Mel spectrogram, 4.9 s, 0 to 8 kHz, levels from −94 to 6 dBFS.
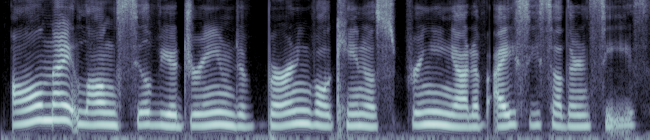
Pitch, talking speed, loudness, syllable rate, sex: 225 Hz, 170 wpm, -17 LUFS, 4.7 syllables/s, female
